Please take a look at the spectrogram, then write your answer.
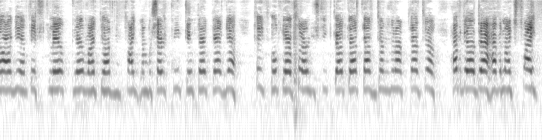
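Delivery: high, soft, garbled phone announcement; mumbling flight attendant. Retold or imitated. Mocking the flight attendant's cabin announcement, mumbled and garbled. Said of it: "can't understand what the fuck they be talking about".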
